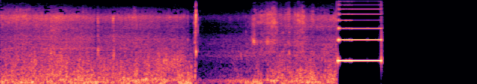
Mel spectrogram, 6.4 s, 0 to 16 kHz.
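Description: A scooter riding through traffic, heard as wind rushing over the camera microphone with a low engine rumble, on a Honda Click 125i; a click about two and a half seconds in, after which it goes somewhat quieter. Near the end a loud, steady electronic beep lasts about half a second, and the sound then cuts off abruptly.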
